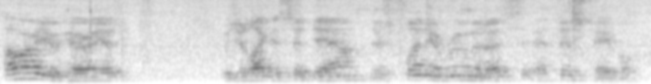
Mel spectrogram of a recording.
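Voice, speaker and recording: A man's voice: a little high, fairly quick, a little mellow, distant mic, lightly acted. A man playing a shy, earnest and easily flustered male teacher in a staged old-time radio comedy. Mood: earnest, apologetic. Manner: hesitant, flustered. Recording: echoey stage recording, off mic, faint noise.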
